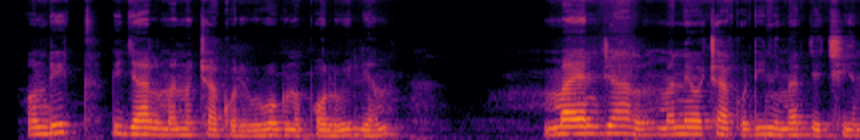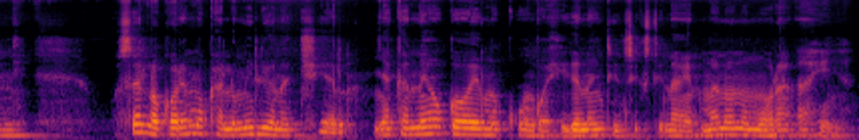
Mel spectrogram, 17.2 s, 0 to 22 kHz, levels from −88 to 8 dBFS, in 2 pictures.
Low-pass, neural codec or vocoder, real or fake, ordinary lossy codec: none; none; real; none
